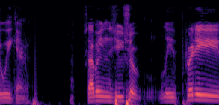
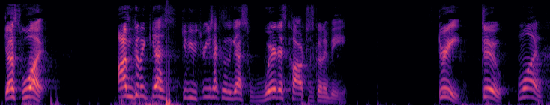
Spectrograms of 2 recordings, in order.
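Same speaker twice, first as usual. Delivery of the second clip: put-on high, eager and pushy, like a giddy goth teen; hammed-up excitement; 9 semitones higher, 3 dB louder than usual. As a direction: build suspense in a silly squeaky voice. Hammed-up excited fanfic character.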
